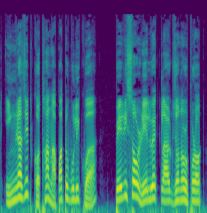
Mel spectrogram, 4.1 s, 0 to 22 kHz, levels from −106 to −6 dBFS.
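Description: No technical fault can be heard anywhere in the recording.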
